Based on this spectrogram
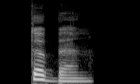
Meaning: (adverb) comparative degree of sokan: 1. more people (in the relative sense) 2. a number of people, several, many of them (in the absolute sense); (adjective) inessive singular of több
- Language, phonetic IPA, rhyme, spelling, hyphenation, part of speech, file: Hungarian, [ˈtøbːɛn], -ɛn, többen, töb‧ben, adverb / adjective, Hu-többen.ogg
